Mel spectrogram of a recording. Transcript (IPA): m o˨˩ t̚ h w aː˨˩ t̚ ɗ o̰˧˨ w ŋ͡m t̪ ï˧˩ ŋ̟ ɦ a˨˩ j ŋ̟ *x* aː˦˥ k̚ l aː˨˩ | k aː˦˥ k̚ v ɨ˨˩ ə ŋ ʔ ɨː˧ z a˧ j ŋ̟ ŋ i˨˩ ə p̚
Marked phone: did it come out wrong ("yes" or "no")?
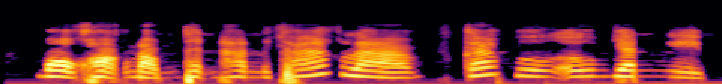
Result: no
